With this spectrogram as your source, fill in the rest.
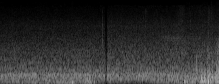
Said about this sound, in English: Man, the wind's really picking up.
